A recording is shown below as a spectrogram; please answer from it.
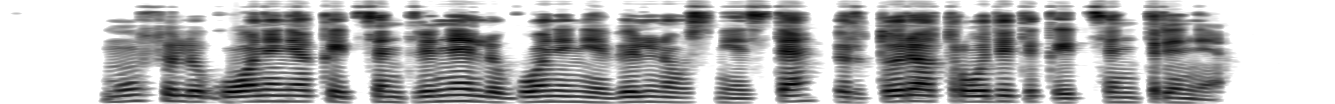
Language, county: Lithuanian, Tauragė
